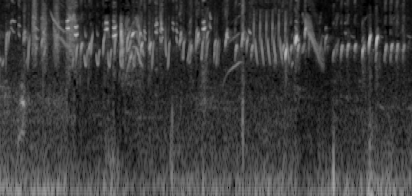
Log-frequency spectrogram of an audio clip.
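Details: Goldfinch singing a fast, liquid stream of twittering notes, chirps and short trills, with a brief rising whistle near the middle and faint low background hum.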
